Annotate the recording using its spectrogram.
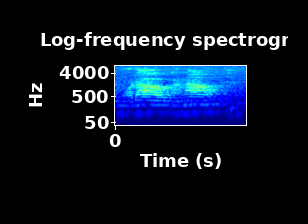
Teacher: la desaparición de las oclusivas sonoras, D, G, B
